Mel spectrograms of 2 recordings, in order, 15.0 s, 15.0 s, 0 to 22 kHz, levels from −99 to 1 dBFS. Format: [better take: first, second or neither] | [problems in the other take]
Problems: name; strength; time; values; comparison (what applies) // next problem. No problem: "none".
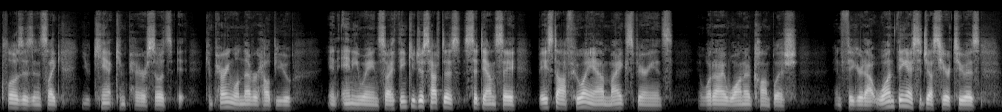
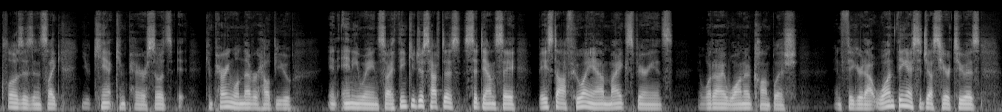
second | thin; somewhat; fading below 350 Hz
